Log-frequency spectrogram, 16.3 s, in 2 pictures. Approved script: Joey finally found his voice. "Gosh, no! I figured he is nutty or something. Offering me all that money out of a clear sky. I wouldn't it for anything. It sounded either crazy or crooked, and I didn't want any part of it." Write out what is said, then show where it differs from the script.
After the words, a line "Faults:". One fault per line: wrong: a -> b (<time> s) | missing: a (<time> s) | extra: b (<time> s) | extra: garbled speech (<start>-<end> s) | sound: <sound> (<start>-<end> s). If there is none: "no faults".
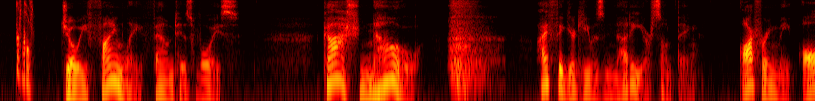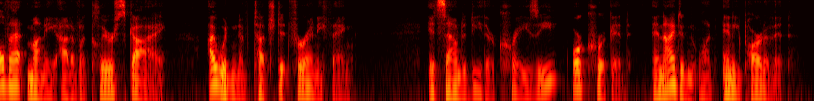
Joey finally found his voice. "Gosh, no! I figured he was nutty or something. Offering me all that money out of a clear sky. I wouldn't have touched it for anything. It sounded either crazy or crooked, and I didn't want any part of it."
Faults:
sound: chirp (0.2-0.4 s)
sound: sigh (4.5-5.1 s)
wrong: is -> was (5.9 s)
extra: have touched (10.5 s)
